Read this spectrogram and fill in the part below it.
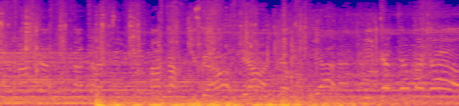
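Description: Footsteps patter quickly on stone steps.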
